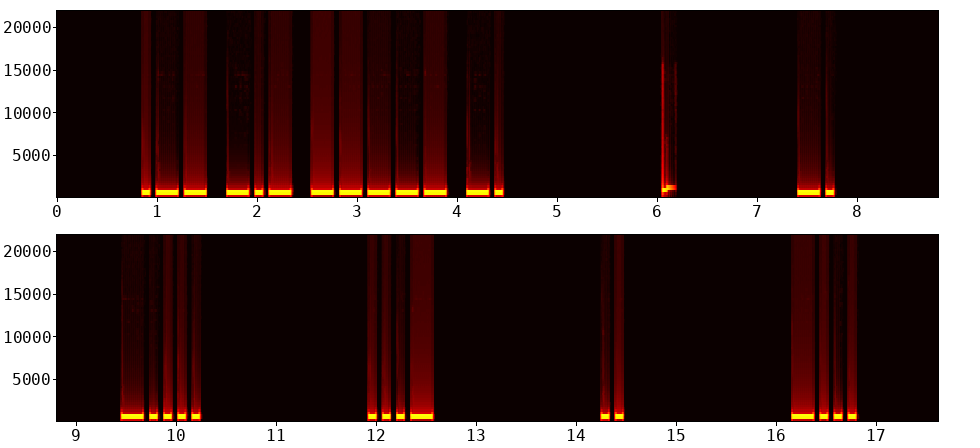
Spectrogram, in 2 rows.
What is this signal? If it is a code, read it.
Morse code, heard as a keyed tone, about 17 wpm, spaced as for 7 wpm, 700 Hz. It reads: WK0N N6VIB
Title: USA Call Signs - 8x Character Spacing - 17wpm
